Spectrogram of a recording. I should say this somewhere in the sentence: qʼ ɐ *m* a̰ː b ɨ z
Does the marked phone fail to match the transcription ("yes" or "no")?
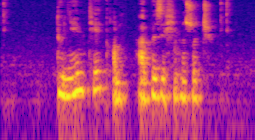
no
